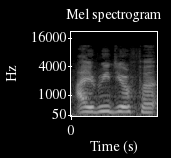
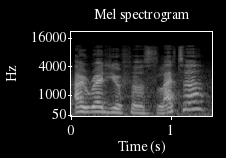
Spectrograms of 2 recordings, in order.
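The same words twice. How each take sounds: First: "read" said like "reed", cut off after "fir-"; misread present tense. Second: "read" said like "red"; corrected past tense. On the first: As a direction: say "read" to rhyme with "need". Misreads, then corrects herself at once. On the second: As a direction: say "read" to rhyme with "bed". Corrected take of the misreading. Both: Real, not acted.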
